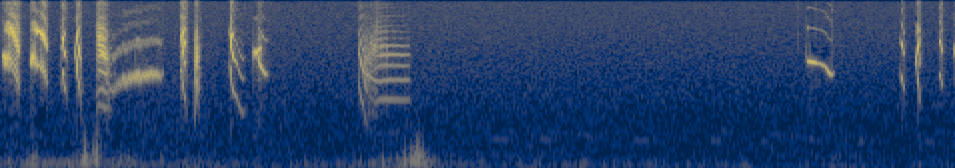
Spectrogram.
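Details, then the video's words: Decoy common linnet song, two birds in different styles: a dense burst of twittering notes, a rising whistle, a long quiet gap, then a few sharp chirps. "Canto del Pardillo. Dos pájaros de reclamo"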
